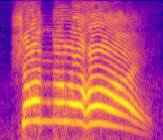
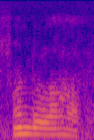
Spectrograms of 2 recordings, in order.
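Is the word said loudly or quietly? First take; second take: loud; quiet. First: The word is said loudly. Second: The word is said quietly. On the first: "Maybe I should say it louder" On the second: "Maybe I should say it quieter"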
